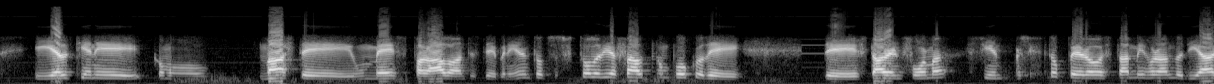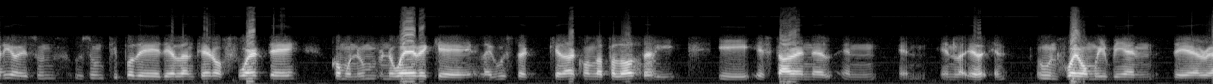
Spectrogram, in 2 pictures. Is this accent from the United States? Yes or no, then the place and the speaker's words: yes; United States; Spanish is a second language; como yo soy americano pero habla español, yo puedo comunicar con los dos grupos.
